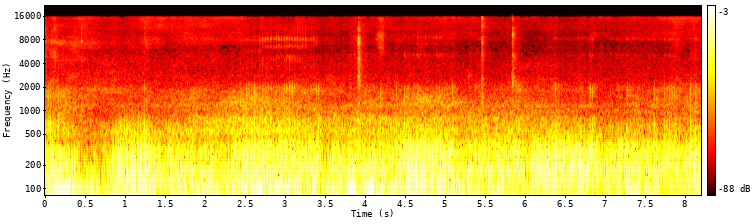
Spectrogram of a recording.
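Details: Kittens named Panda, Grayie and Goldie have their kibble dinner. A deep, continuous purr holds an even drone, with occasional crisp crunches of dry food breaking through.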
